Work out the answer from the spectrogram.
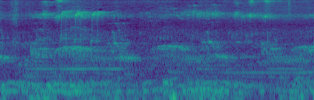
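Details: Low, soft, throaty rolling cooing from several overlapping pigeons in a flock of mostly males with four or five females, in Pakistan, with a brief louder thump midway and faint background noise.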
